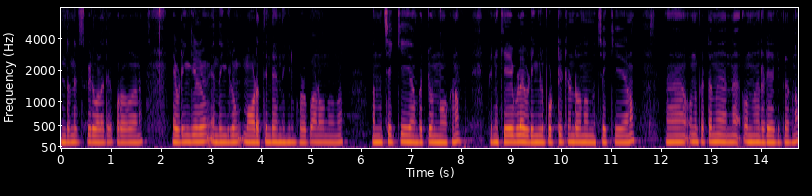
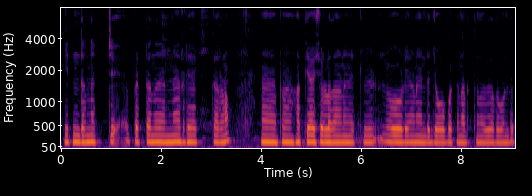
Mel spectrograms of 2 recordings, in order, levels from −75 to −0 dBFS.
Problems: low volume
